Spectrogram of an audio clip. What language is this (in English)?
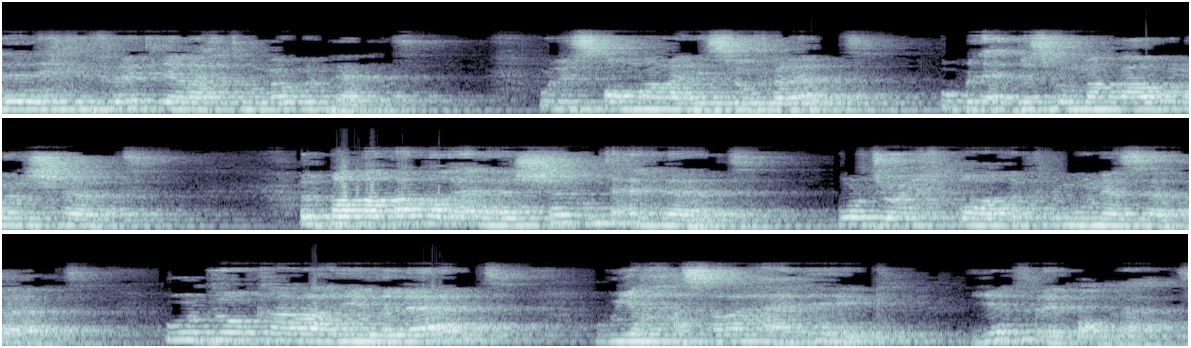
Arabic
